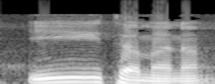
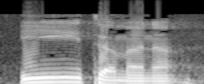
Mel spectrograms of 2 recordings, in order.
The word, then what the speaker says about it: ائتمن: إذن ائتمن ائتمن الهمزة الثانية ماذا ستبدل؟ ماذا؟ ما هو الحرف؟ حرف المد الذي يجانس الكسرة الياء. إذن ستنطقها ائتمن ائتمن، وكذلك ائتمر ائتزر ائتلق ائتدم ايتم ايتلف ايتوني.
